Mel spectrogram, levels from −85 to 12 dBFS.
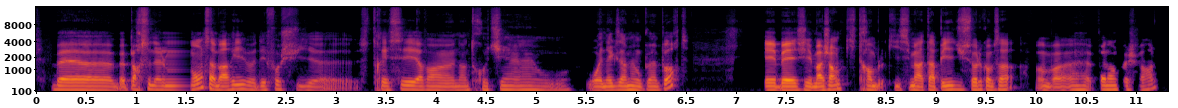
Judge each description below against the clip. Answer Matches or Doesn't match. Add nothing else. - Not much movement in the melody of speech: Matches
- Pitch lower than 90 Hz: Doesn't match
